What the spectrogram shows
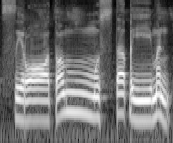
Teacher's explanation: میم کے اوپر تشدید ہے، تشدید والے حرف کو مشدد کہتے ہیں۔ میم مشدد کے پڑھنے میں 1 الف کے برابر غنہ ہوگا · یا ساکن سے پہلے زیر ہے، اس لیے یا مدہ ہوگا، یا مدہ کو 1 الف کے برابر کھینچ کر پڑھیے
